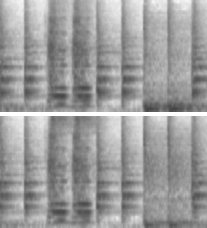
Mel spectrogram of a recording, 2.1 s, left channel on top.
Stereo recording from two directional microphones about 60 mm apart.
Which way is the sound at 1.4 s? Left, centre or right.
Left.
